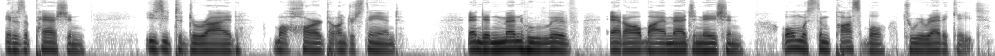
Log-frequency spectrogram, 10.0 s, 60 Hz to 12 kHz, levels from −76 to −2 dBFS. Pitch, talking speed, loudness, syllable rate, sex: 105 Hz, 145 wpm, -18 LUFS, 5.5 syllables/s, male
